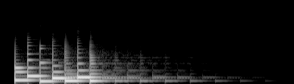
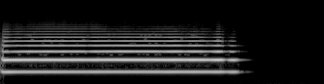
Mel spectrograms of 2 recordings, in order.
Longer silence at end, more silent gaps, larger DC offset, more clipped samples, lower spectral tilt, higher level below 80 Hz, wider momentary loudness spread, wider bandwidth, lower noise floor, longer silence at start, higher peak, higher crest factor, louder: first, 1.5 s vs 0.85 s; neither; neither; neither; first, -13.5 dB/octave vs 4.5 dB/octave; first, -52 dBFS vs -88 dBFS; first, 18 LU vs 4 LU; second, 3.3 kHz vs 7.4 kHz; second, -65 dBFS vs -79 dBFS; first, 0.15 s vs 0 s; first, 0 dBFS vs -6 dBFS; about the same, 14 dB vs 12 dB; first, -12 LUFS vs -15 LUFS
